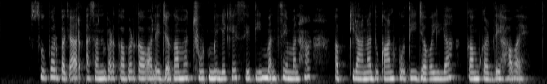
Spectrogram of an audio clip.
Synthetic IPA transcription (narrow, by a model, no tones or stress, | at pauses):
supəɾbəd͡ʒaːɾɐsə̃nbɐɽkabɐɽkaʋaːled͡ʒɐɡamãt͡ʃʰuːʈmɪlekeset̪imɐnsemɐnɦãɐb̚kɪɾaːnad̪ʊkaːnkoːt̪id͡ʒɐʋəilakɐmkɐɾd̪eɦaːʋae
